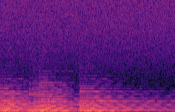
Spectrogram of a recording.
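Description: An upright piano run through Ableton's Spectral Time effect gives a smeared, shimmering wash of overlapping repeated tones that swell and blur into one another and fade out softly, with no talking.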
